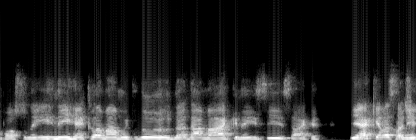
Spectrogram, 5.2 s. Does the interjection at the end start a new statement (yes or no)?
no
